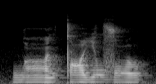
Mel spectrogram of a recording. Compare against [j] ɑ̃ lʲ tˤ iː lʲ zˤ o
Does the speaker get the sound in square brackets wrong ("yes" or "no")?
yes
